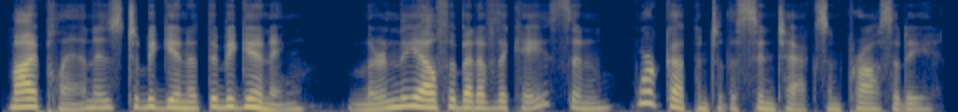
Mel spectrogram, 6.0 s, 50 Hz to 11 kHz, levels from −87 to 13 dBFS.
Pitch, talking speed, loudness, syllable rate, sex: 190 Hz, 220 wpm, -20 LUFS, 5.7 syllables/s, female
